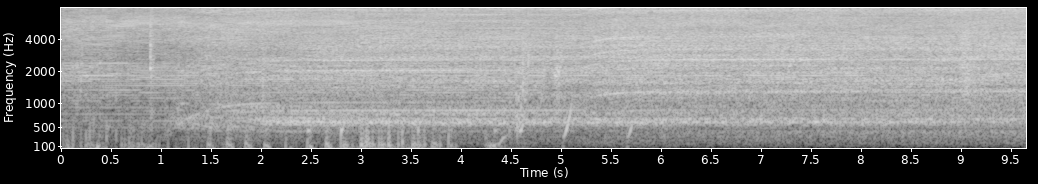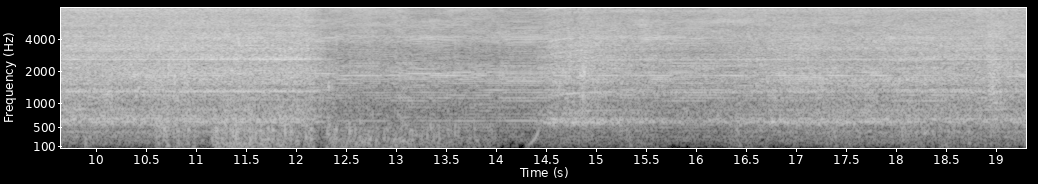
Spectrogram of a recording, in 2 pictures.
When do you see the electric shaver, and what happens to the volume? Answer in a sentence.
You can hear the electric shaver from 0.0 to 19.2 s, at a steady volume.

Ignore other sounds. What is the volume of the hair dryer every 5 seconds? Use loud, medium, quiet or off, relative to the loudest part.
loud, loud, loud, medium.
